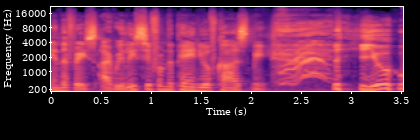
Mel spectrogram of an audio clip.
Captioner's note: laughs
